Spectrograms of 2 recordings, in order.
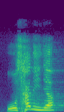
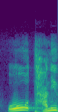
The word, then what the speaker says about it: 옷안: 옷안은요? 오산이냐? 오산에 이상하잖아. 어떻게 해야 돼? 오단이 된다고요.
